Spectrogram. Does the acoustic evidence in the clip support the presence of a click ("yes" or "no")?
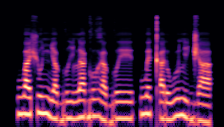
no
